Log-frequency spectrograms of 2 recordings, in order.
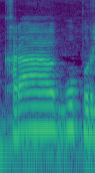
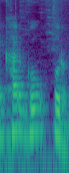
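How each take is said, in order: First: खरागुपुर with a long "aa" after र; misread with added vowel. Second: खरगोपुर with खर closed, no vowel after the र; correct syllable division. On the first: Teacher warning of misreading, खरागुपुर with an extra drawn-out "aa". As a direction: open खर into "kharaa" in खरागुपुर. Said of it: "खरागुपुर पढ़ा जाएगा ना". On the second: Teacher showing how syllables are known, खरगोपुर cleanly divided after खर. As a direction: say खरगोपुर as खर, then गोपुर. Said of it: "कैसे जान पाएंगे कि दो सिलेबल हैं". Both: Shown as a demonstration.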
